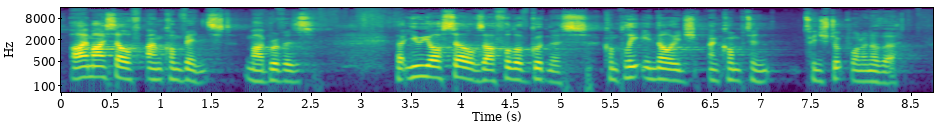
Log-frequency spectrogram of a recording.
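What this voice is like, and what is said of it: Speaks with a noticeable accent. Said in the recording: “apologies for the accent”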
